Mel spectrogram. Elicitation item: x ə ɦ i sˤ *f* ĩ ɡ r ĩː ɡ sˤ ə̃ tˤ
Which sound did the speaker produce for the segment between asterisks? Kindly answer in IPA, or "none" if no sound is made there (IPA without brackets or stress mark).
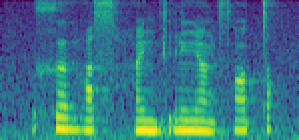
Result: h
